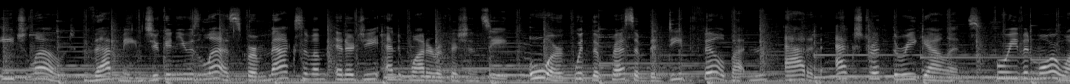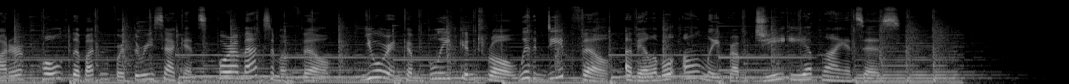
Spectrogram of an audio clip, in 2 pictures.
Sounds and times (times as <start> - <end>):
Speech: 0.0 - 19.7
Music: 0.0 - 21.3.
